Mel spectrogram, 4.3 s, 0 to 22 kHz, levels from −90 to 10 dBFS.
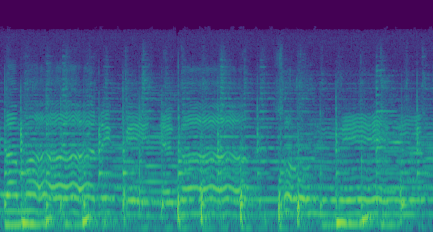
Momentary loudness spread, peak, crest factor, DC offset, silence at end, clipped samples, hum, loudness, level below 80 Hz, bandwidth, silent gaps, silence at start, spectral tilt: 4 LU; 0 dBFS; 14 dB; under 0.1%; 0 s; under 0.1%; none; -16 LUFS; -38 dBFS; 13.5 kHz; none; 0 s; -6 dB/octave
